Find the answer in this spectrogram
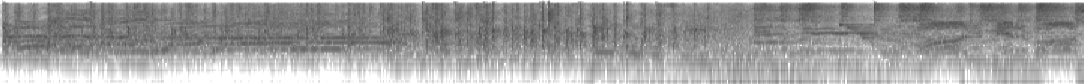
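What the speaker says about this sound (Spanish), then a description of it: "¡Un aplauso a la pareja del año!" A studio audience on a Chilean TV show claps and cheers for a couple, loud continuous applause with whoops, as music and a voice come in over it in the second half.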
